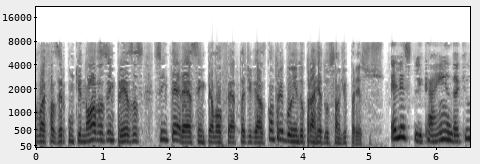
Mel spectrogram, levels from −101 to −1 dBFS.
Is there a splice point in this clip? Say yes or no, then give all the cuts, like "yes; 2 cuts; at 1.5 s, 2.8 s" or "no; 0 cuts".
yes; 1 cut; at 3.4 s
